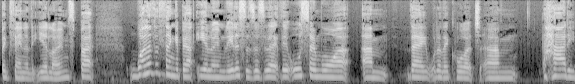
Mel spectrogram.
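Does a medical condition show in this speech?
No.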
